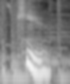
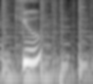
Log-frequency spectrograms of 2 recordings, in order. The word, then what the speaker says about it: queue: Q. An easy one. Q. So this one is Q, like the letter Q.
